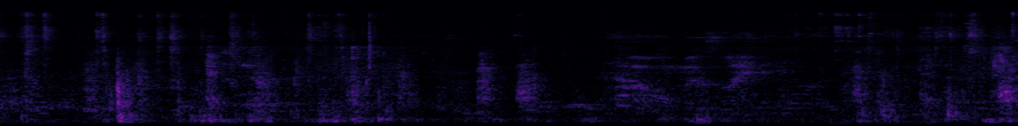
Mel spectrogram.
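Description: Weimaraner dogs give sharp, uneven barks mixed with whimpers, with people talking over them.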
